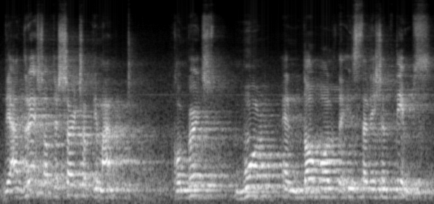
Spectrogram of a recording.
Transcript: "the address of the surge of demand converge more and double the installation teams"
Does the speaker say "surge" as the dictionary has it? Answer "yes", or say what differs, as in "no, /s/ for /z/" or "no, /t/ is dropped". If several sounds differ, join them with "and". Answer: no, /tʃ/ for /dʒ/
